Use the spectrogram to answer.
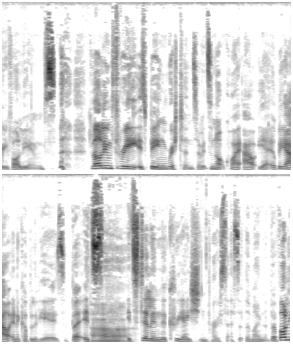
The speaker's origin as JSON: {"language": "English", "region": "South West England", "country": "United Kingdom", "also_born_or_lived": "Nottingham / London", "lives_now": "Bristol, United Kingdom", "said": "So I moved to Bristol. I'm originally from the Southwest"}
